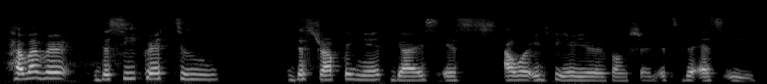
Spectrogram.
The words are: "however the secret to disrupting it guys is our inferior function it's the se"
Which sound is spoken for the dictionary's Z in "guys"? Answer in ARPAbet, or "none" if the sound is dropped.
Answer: S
